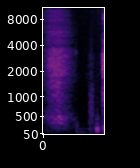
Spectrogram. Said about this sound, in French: Pardonnez-moi, je suis soumis à la climatisation. Oui, mais ça, c'est un signe. C'est-à-dire On a parlé de la mort, vous éternuez, je suis sûr qu'il y a un signe.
